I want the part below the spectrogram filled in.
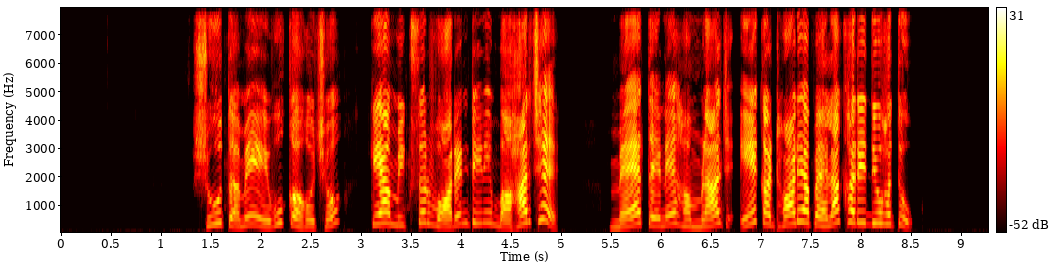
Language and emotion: Gujarati, angry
